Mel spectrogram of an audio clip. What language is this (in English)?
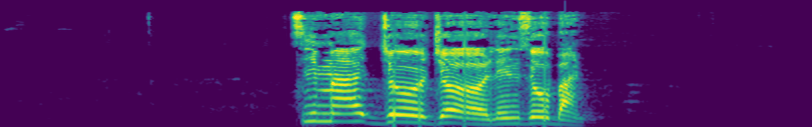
Bakoko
